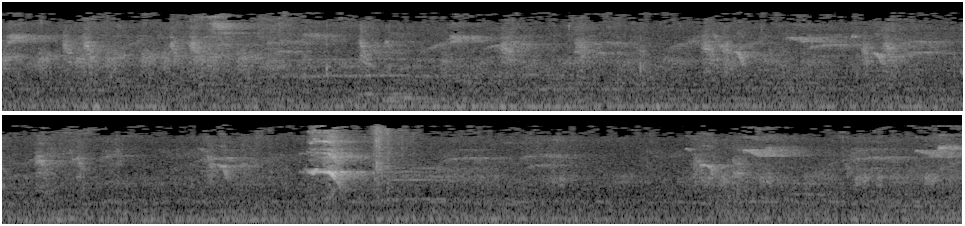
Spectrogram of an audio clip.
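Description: Birds chirping and tweeting in short high calls over a faint, steady low background noise. One louder, sharp call sweeps downward about six and a half seconds in.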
